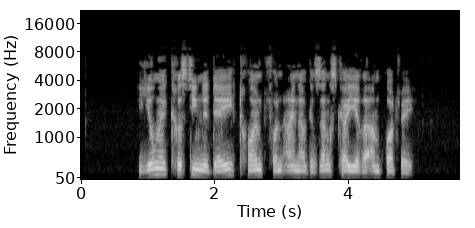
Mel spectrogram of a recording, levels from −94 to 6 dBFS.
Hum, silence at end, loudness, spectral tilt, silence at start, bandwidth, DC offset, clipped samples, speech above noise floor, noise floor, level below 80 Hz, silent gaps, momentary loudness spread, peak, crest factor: none; 0.75 s; -19 LUFS; -4 dB/octave; 0.85 s; 7.6 kHz; under 0.1%; under 0.1%; 58 dB; -77 dBFS; -70 dBFS; none; 8 LU; -4 dBFS; 18 dB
